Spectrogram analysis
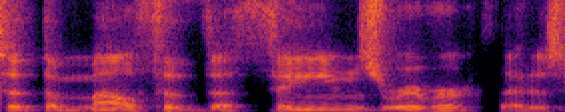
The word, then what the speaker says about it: Thames: ledge light it's at the mouth of the thames river that is how they pronounce it there not tim's like in england the thames river between new london and groton connecticut and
